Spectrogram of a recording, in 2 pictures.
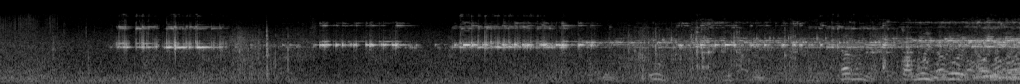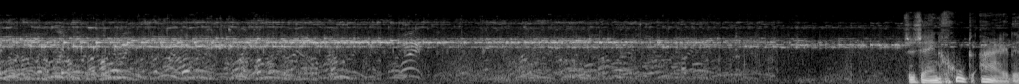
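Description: A crowd of men shouts and chants excitedly.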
